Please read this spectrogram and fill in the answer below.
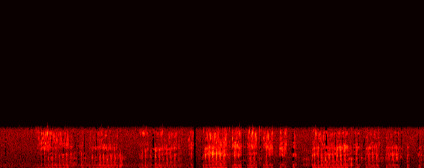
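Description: A badger's low, rapidly pulsing churr or purr, coming in bursts of one to two seconds with short breaks between them.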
